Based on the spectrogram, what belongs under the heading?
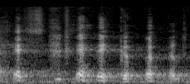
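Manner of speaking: soft breathy chuckle through the words; slow and quiet, laughing along; whispered laugh of amusement; chuckling. Acted. Chuckling at the king's joke.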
